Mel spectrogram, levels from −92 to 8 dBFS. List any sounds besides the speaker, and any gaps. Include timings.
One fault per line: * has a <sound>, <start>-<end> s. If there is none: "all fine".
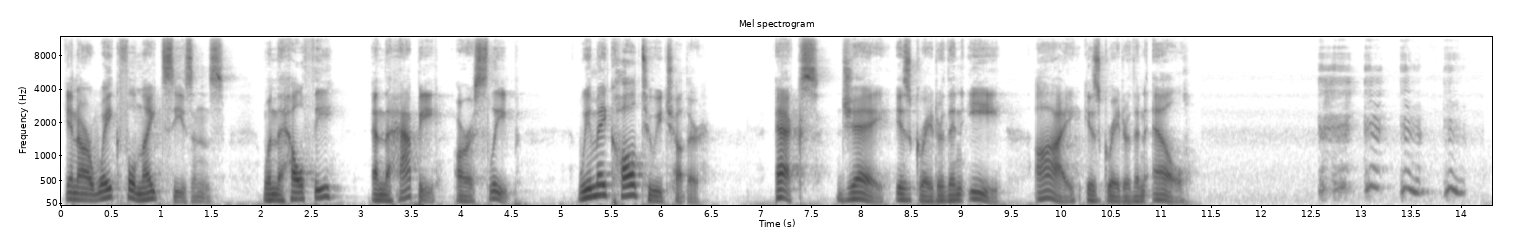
* has a throat clearing, 12.6-14.1 s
